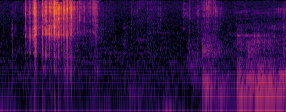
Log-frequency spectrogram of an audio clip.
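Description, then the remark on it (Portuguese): A loud burst of crispy crunching from biting into potato chips, several sharp crackles packed into under a second, followed by a quiet pause and then someone starting to talk. “Olha, sente essa crocância.”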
